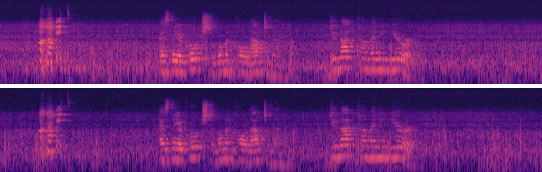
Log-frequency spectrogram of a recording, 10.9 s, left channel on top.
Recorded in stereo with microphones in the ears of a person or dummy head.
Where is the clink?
No clink in this recording.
